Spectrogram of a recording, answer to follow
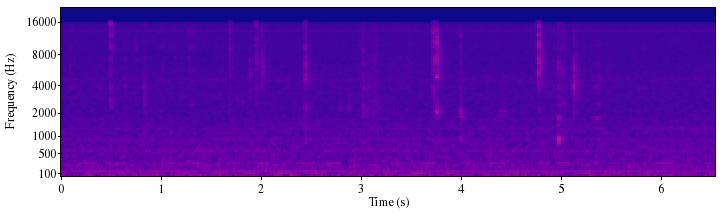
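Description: Faint, scattered small clicks and ticks of a Sony MP3 player's casing being handled and pried apart by hand, over a steady low hum.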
